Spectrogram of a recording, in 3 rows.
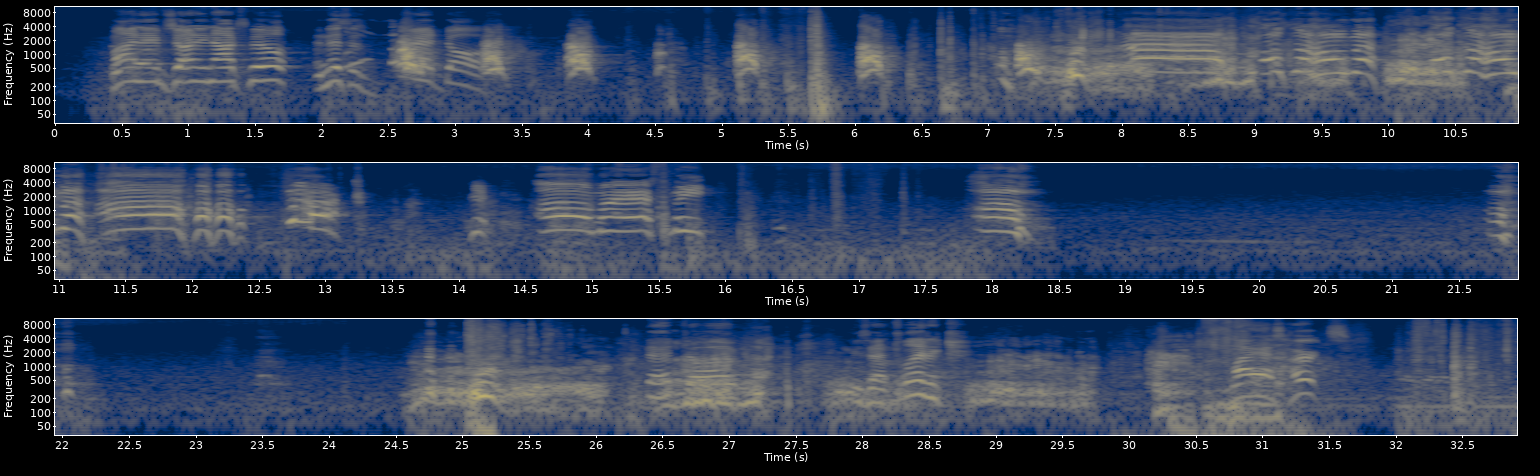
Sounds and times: Outside, rural or natural: 0.0 - 32.9
Speech: 0.4 - 3.2, 9.0 - 11.4, 14.1 - 15.9, 26.4 - 28.8, 30.7 - 31.7.

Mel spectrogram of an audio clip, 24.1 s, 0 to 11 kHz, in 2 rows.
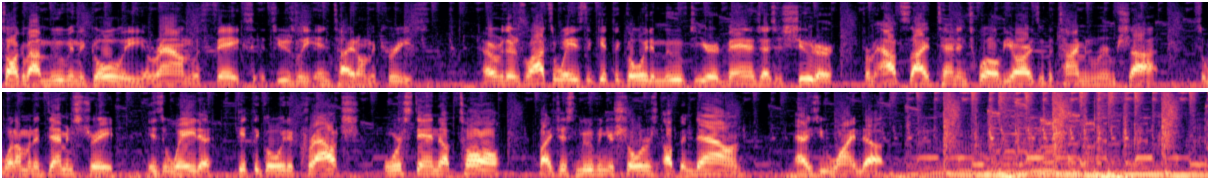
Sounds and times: Speech: 0.0 - 4.2, 4.8 - 20.9
Music: 0.0 - 24.1.

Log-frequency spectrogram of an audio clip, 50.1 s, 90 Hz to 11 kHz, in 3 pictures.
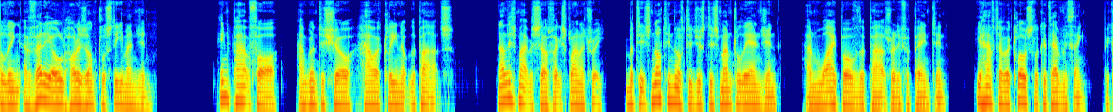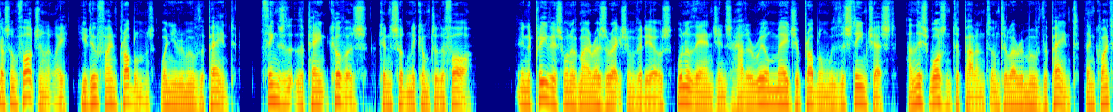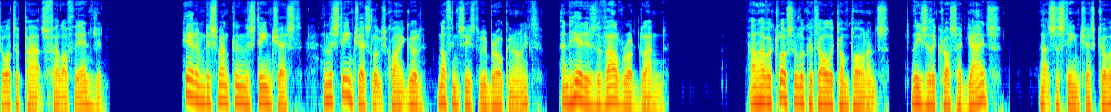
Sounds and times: Speech: 0.0 - 2.4, 3.2 - 6.8, 7.5 - 23.8, 24.4 - 35.0, 36.1 - 43.4, 44.6 - 50.0.

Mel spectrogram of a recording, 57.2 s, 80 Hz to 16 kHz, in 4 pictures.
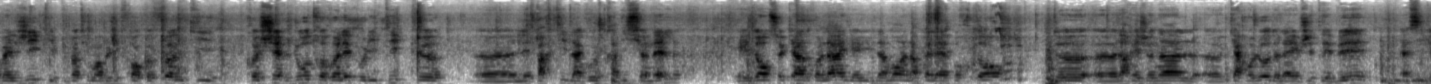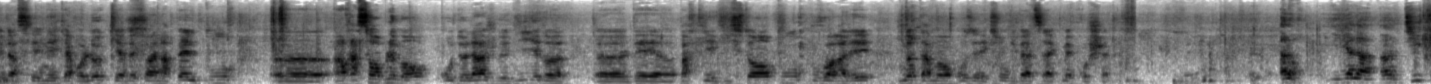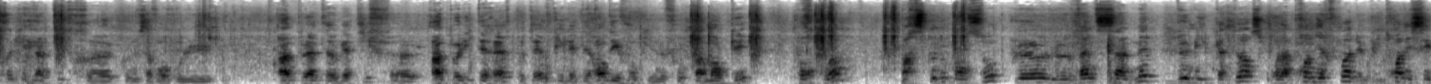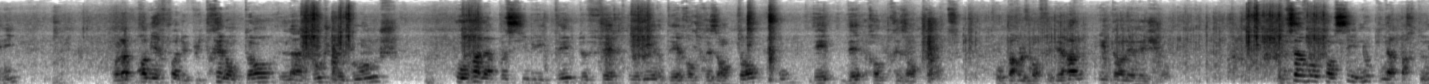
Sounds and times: Speech: 0.0 - 25.7, 26.8 - 30.8, 31.4 - 43.2, 44.1 - 54.7, 55.7 - 57.2.

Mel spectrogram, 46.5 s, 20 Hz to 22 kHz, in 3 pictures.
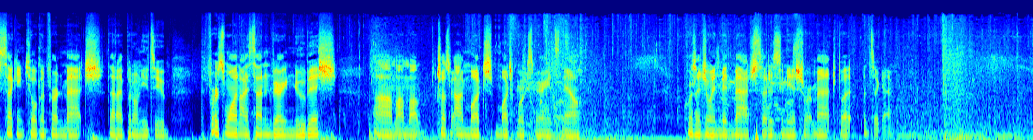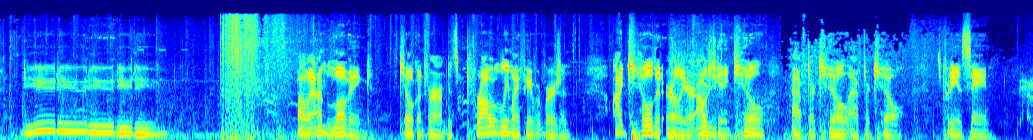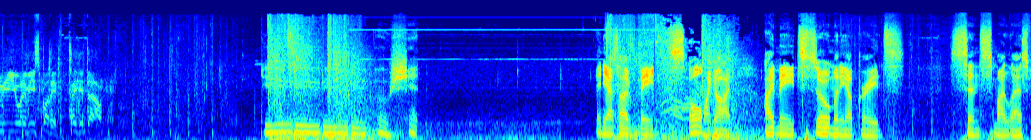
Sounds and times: Speech: 0.0 - 8.8, 10.3 - 13.4, 15.8 - 18.0, 20.0 - 29.0, 29.6 - 32.6, 34.9 - 37.3, 40.0 - 44.6, 45.3 - 46.4.

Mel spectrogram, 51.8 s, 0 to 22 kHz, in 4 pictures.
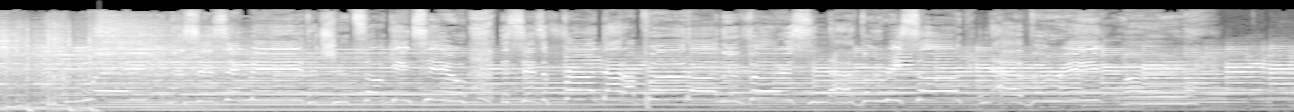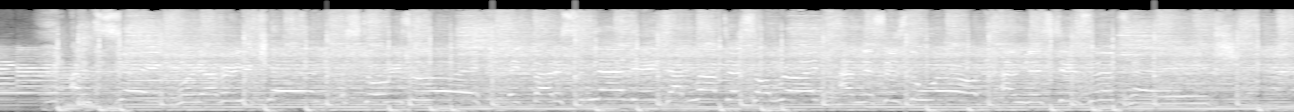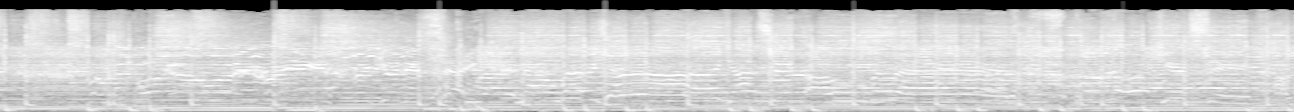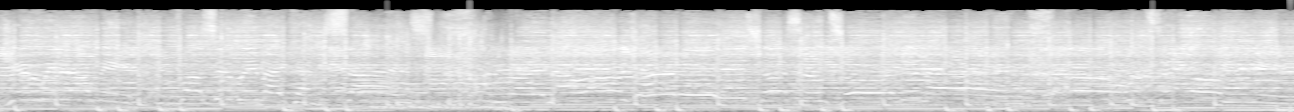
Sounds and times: Music: 0.0 - 51.7.

